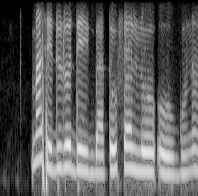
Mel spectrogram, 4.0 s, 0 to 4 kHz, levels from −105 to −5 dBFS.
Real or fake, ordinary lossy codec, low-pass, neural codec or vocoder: real; Opus, 16 kbps; 3.6 kHz; none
